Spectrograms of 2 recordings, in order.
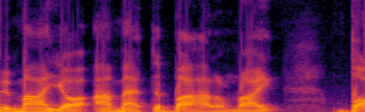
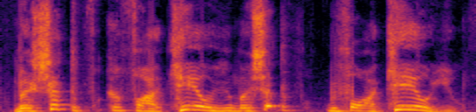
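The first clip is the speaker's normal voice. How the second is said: fast, higher, menacing threat; threatening; 8 semitones higher, faster than usual. Retold or imitated. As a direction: threaten to kill him if he talks. Attacker threatening.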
